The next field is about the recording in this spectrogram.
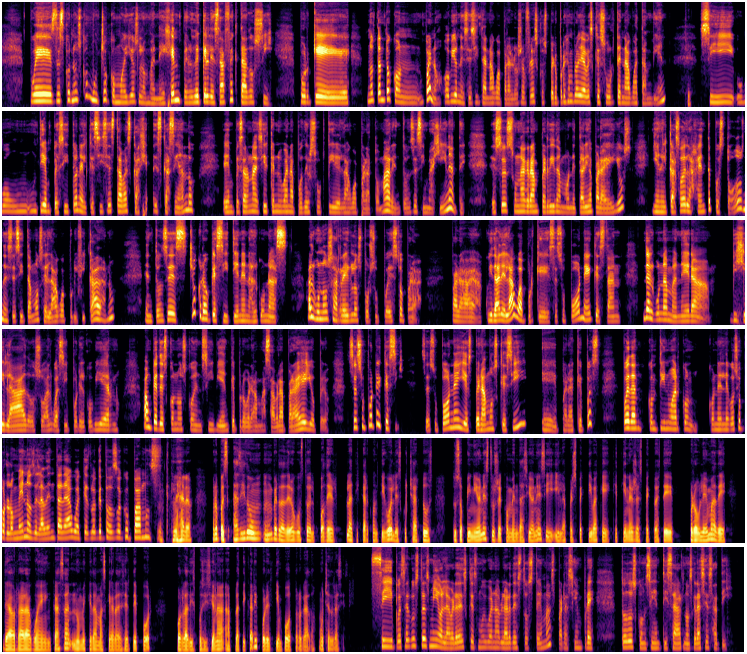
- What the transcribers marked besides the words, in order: laughing while speaking: "todos ocupamos"; other background noise
- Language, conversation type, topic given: Spanish, podcast, ¿Qué consejos darías para ahorrar agua en casa?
